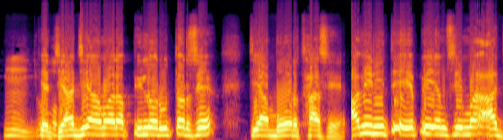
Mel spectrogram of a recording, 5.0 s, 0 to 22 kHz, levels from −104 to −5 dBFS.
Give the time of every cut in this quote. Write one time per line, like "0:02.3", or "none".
0:03.5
